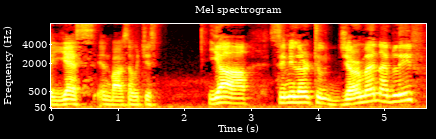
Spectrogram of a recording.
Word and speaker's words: ya: is how do you say yes yes is yah yah okay so um that's how do you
